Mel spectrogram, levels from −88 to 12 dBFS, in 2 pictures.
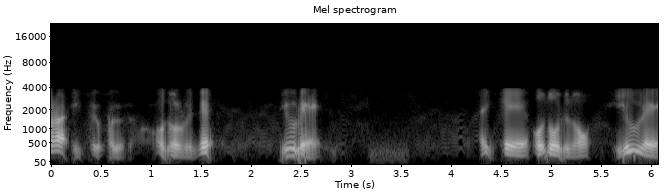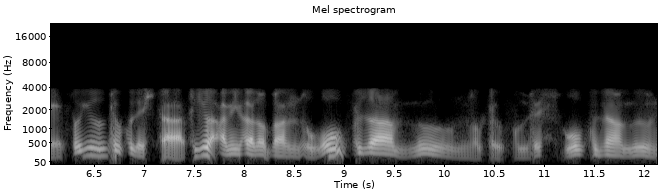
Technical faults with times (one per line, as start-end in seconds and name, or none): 0.00-12.13 Codec 2 vocoder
